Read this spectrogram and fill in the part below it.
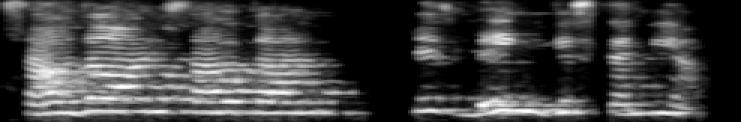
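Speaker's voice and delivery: usual speaking voice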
